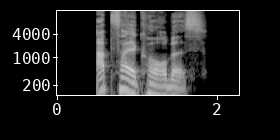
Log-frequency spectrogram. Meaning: genitive singular of Abfallkorb
- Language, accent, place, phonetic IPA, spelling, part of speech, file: German, Germany, Berlin, [ˈapfalˌkɔʁbəs], Abfallkorbes, noun, De-Abfallkorbes.ogg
